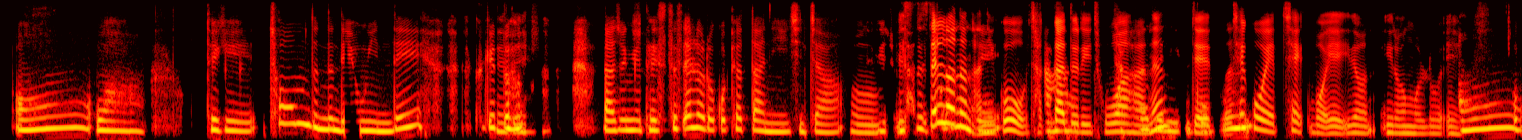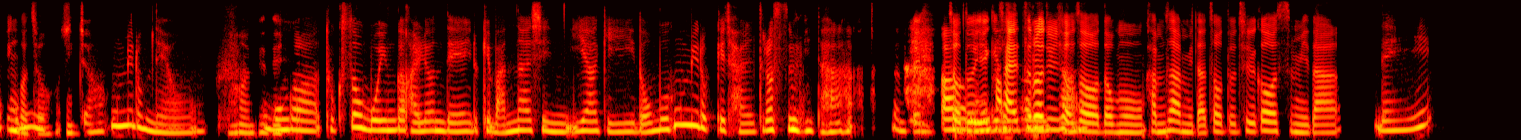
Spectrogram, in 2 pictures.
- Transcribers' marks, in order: laugh; other background noise; laughing while speaking: "들었습니다"; laugh
- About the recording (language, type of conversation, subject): Korean, podcast, 취미를 통해 새로 만난 사람과의 이야기가 있나요?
